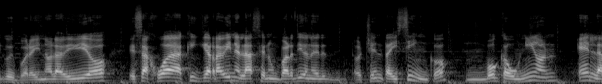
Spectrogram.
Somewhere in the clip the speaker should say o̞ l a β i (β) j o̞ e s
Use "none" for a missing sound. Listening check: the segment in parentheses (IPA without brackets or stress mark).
β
